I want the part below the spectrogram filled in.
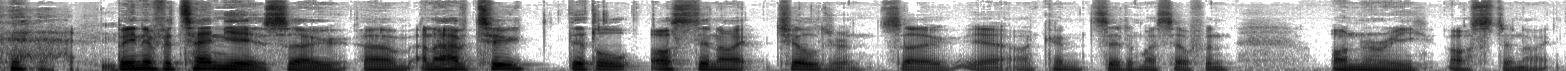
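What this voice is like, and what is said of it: English accent. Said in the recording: “the accent doesn't give that away”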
